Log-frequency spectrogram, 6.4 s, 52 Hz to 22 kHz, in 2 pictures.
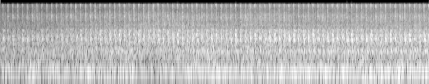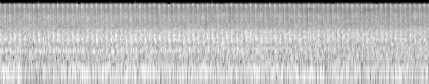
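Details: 2012 Toyota SW4 3.0 diesel, about 285,000 km, after repair of broken turbo causing loud noise, leak and no power: steady even idle with light regular clatter, no whistle or knock; normal idle.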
